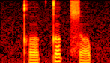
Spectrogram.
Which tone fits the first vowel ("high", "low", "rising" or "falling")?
rising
